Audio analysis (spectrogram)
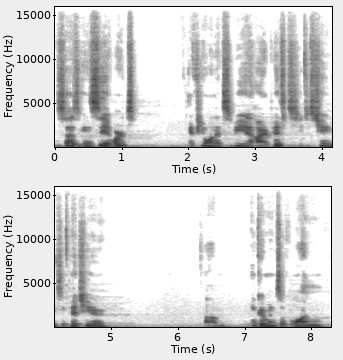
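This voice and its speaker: A man presenting a casual step-by-step software tutorial in a plain-spoken, instructional way. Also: sits low, moderate pace, long pauses. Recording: distant mic, faint background noise.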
